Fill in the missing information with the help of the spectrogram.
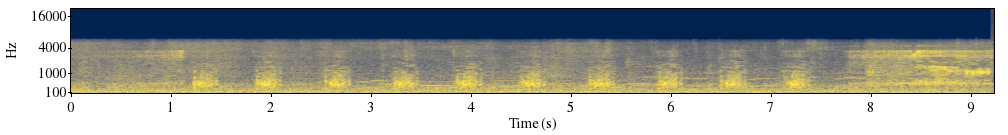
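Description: Regular heartbeats at about 90 a minute, each followed by a soft blowing diastolic murmur of aortic regurgitation.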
